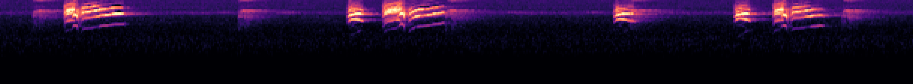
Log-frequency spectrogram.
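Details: American goldfinch calling repeatedly in quick, high twittering bursts: sharp downslurred chirps run into short jumbles of sweet sliding notes, with softer single notes between, over a light steady hiss.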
